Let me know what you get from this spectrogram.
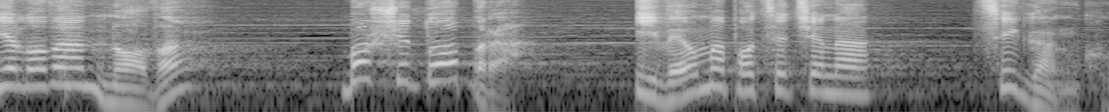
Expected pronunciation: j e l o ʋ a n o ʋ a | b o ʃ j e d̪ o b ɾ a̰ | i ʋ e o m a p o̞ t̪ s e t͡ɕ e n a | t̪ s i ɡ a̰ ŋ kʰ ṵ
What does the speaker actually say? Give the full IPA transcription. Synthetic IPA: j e l o ʋ a n o ʋ a | b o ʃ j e d̪ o b ɾ a̰ | i ʋ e o m a p o̞ t̪ s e t͡ɕ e n a | t̪ s i ɡ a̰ ŋ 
